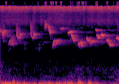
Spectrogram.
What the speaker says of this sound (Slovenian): s pticami, ki so čedalje bolj glasne, ker so ob tebi in ti jih bolj zaznavaš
